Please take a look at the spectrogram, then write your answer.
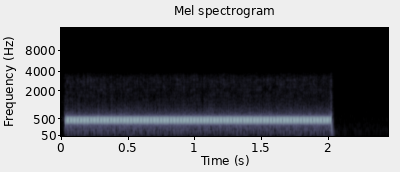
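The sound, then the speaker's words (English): A steady, unbroken landline dial tone hums loudly at a constant pitch for about two seconds, then cuts off abruptly into silence. “Yes, it's a landline.”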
